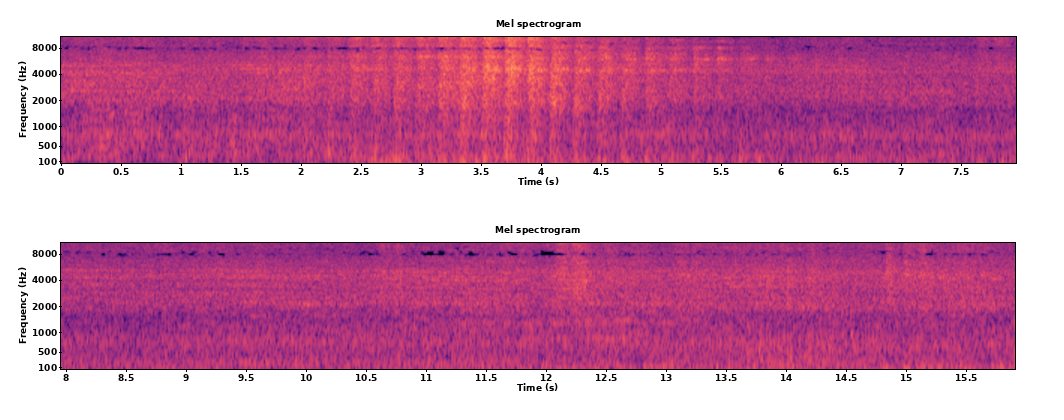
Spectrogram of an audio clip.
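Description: Freight train of container flatcars running through a station at speed: a steady rumble of steel wheels on rail, with runs of rapid rhythmic clacks as wheels cross rail joints, loudest about three seconds in.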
